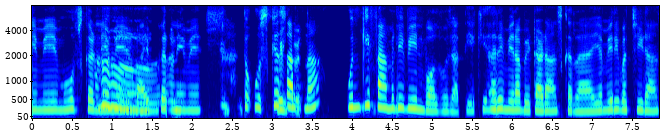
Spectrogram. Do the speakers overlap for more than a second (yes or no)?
yes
